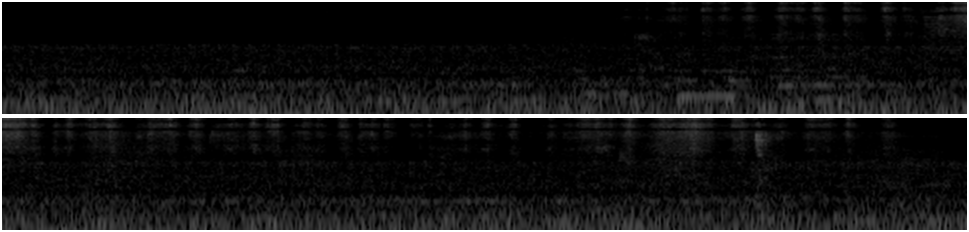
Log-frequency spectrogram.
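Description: A gloved hand rubs and pats bare skin.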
